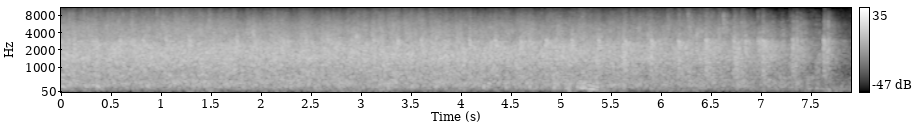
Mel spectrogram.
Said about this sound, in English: And I would like to hear a little applause for them because they stuck their necks out.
